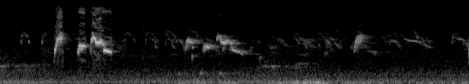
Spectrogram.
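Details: Red-whiskered bulbul in a cage shows its song style with three strong, ringing notes followed by a steady patter of short, slurred, chirping whistles, with a quiet hum underneath.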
